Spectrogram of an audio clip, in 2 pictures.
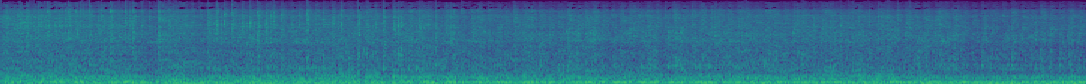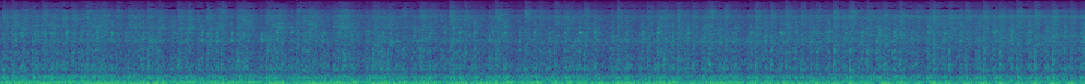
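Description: El Camino's engine idling steadily on a freshly installed Holley EFI throttle-body system while flooding: it is running very rich.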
